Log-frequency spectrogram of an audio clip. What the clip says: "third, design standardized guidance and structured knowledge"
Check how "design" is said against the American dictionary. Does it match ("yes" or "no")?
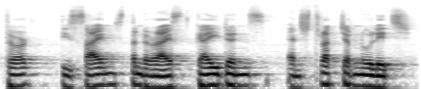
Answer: no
